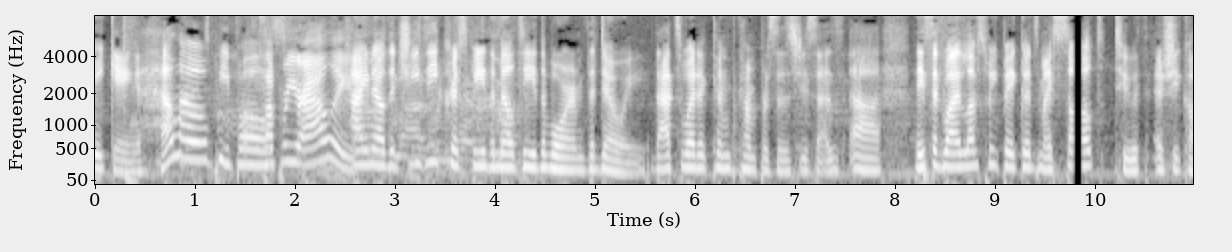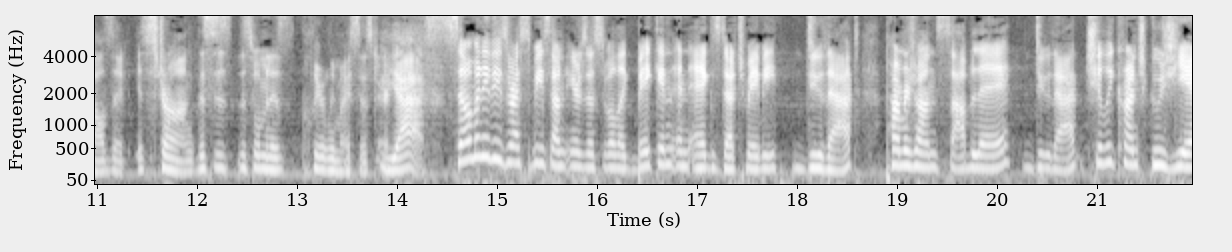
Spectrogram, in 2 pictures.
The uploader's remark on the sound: live at G-Will Liquors in Andover!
